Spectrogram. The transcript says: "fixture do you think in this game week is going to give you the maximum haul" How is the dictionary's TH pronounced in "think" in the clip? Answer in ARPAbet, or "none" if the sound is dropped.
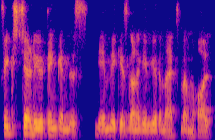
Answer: T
